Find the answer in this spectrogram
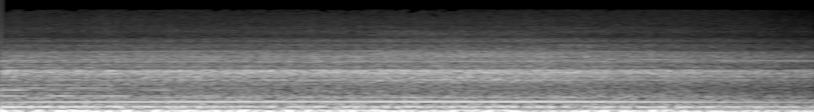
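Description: Snowmobile engine running steadily as the sled cruises along a packed snow track, a continuous drone that begins to fade near the end.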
